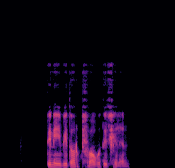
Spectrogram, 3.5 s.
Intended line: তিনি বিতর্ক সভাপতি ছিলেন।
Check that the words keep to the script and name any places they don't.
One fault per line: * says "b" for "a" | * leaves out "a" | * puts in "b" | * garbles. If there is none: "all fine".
all fine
